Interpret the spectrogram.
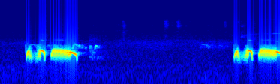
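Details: Decoy spotted dove, a trained caller used to lure wild doves: two loud, close phrases about four seconds apart, each a pair of short looping coos and then a longer, steady, hollow coo that bends downward at the end, in near silence.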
